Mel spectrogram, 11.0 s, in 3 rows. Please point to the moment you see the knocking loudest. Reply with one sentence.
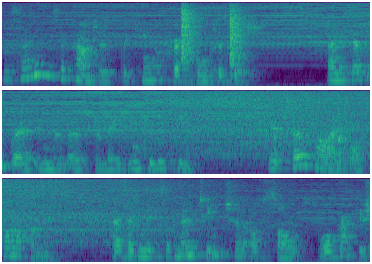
The volume of the knocking peaks at 2 seconds.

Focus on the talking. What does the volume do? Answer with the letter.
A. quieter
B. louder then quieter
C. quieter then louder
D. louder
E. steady
E.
